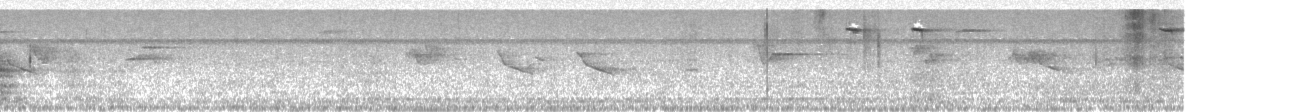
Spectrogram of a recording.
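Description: Near silence: faint outdoor garden ambience with a few faint, short, falling bird chirps spread through the second half and a faint steady high tone, cutting off abruptly just before the end.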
